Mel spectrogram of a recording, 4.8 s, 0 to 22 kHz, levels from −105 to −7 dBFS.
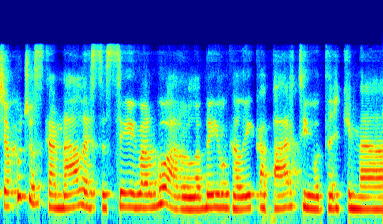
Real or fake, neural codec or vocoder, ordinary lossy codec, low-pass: fake; autoencoder, 48 kHz, 32 numbers a frame, DAC-VAE, trained on Japanese speech; Opus, 16 kbps; 9.9 kHz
